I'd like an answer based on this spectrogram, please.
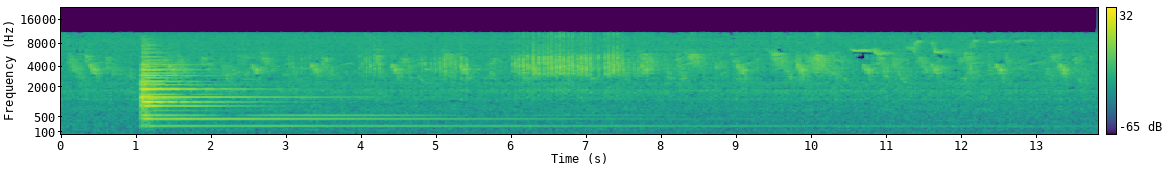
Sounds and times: Single chime from church tower 1.1 - 9.1

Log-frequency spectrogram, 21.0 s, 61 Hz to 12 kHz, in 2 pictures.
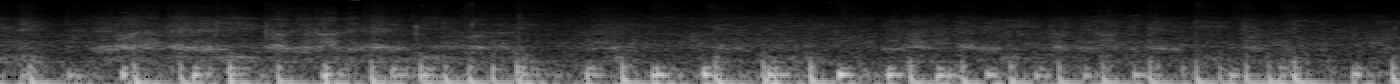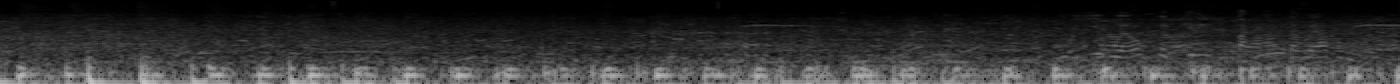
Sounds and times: crowd 0.0 - 21.0
drums 0.0 - 21.0

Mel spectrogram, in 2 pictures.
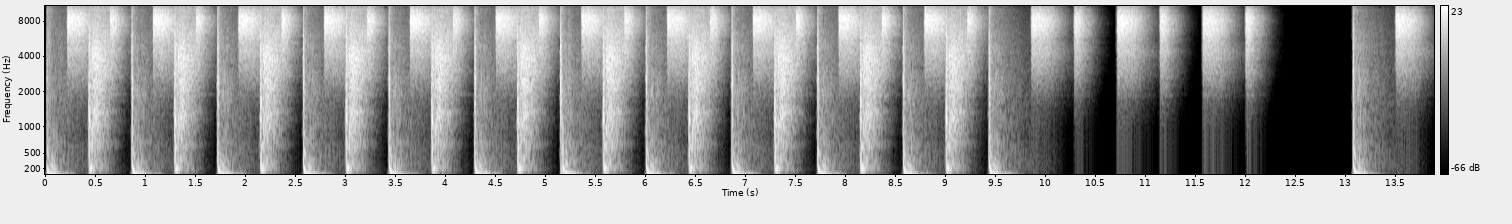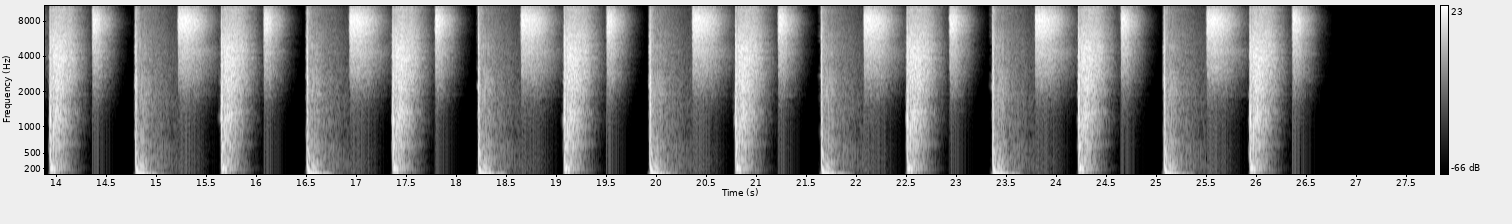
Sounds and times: Snare 0.0 - 12.2
Kick 13.1 - 13.4
Snare 13.2 - 14.6
Kick 14.8 - 15.1
Snare 15.2 - 16.3
Kick 16.5 - 16.8
Snare 17.0 - 18.0
Kick 18.2 - 18.5
Snare 18.6 - 19.7
Kick 20.0 - 20.3
Snare 20.4 - 21.4
Kick 21.7 - 21.9
Snare 22.1 - 23.1
Kick 23.4 - 23.7
Snare 23.8 - 24.8
Kick 25.1 - 25.4
Snare 25.5 - 26.6

